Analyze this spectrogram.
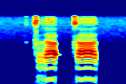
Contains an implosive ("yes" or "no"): no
